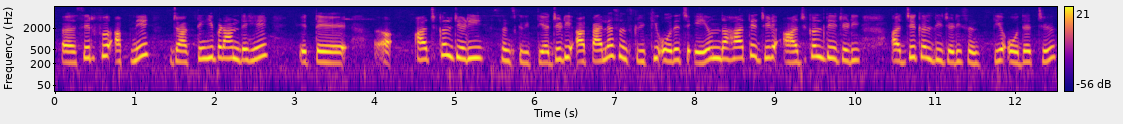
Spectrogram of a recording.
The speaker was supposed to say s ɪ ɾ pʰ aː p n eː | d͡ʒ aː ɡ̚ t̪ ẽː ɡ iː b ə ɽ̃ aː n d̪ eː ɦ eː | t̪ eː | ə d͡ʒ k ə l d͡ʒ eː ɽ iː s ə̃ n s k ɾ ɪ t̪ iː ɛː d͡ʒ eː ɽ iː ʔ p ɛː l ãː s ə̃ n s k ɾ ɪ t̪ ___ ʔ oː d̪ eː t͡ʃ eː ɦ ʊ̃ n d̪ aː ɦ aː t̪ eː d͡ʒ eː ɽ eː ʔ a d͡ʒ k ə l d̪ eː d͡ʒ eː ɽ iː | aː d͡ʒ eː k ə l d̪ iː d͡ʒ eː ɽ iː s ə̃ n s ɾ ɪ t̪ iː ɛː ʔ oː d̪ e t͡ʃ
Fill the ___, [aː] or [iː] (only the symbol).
iː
